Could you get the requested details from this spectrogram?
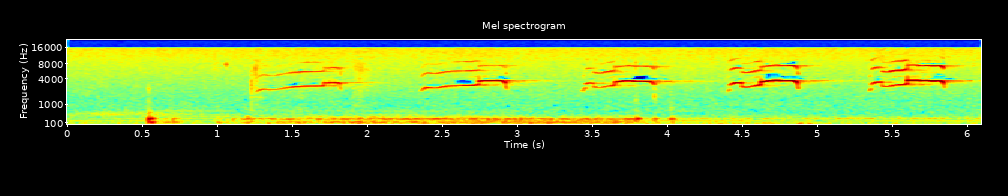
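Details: Osprey courtship calling as the male sky-dances over a backyard, female calling from a longleaf pine; a series of rising whistles growing louder, about one per second, over a low droning hum and a sharp click.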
